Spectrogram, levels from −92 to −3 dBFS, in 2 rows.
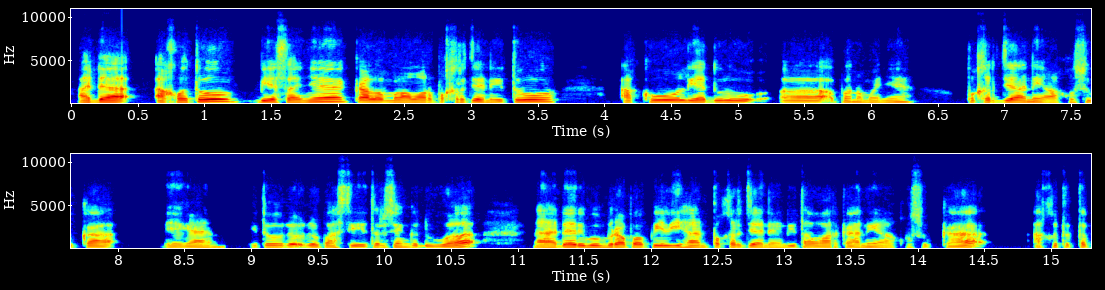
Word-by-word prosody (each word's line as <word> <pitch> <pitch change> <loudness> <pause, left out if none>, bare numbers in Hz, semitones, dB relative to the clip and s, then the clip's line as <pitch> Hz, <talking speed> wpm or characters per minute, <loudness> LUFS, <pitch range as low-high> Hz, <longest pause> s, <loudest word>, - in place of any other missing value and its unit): Ada, 165 0 +7 0.3
aku 185 - +2
tuh 245 +2 +10 0.3
biasanya 175 +6 +3 0.2
kalo 175 0 +6
melamar 175 0 +2
pekerjaan 170 -2 -2
itu 215 +8 +1 0.8
aku 210 +1 -2 0.2
lihat 175 -1 +1
dulu, 185 -2 +1 0.3
eee, 170 -1 0
apa - - -7
namanya 180 +2 -7 0.5
pekerjaan 180 +2 0
yang 170 -3 -2
aku 165 - -13
suka, 160 -2 -2 0.5
ya 150 - -6
kan? 150 +2 -2 0.3
Itu 185 +2 -6
udah 175 -1 +1
udah 170 -1 -3
pasti. 160 +1 -5
Terus 185 0 -6
yang 190 -1 -7
ke-2, 155 0 -1 0.6
nah 150 - +3
dari 160 +3 +4
beberapa 175 -1 +1
pilihan 180 0 0
pekerjaan 170 -3 -3
yang 160 - -10
ditawarkan 150 -2 -4
yang - - -6
aku 155 - -22
suka, 145 -1 -2 0.4
aku - - -10
tetap - - -7
170 Hz, 155 wpm, -21 LUFS, 160-180 Hz, 0.8 s, tuh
